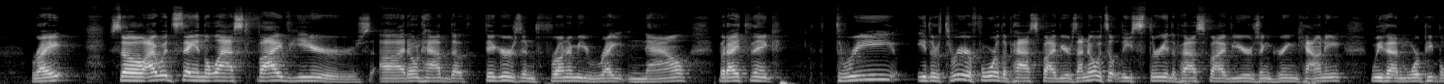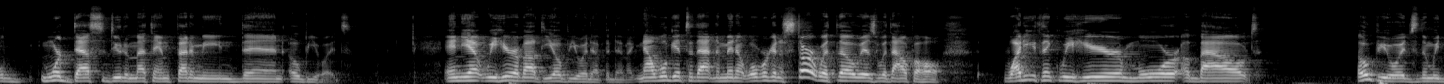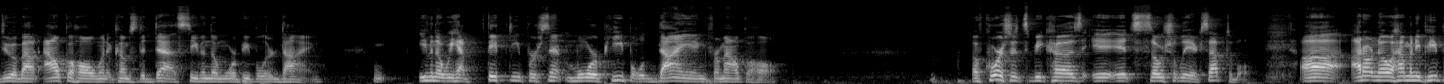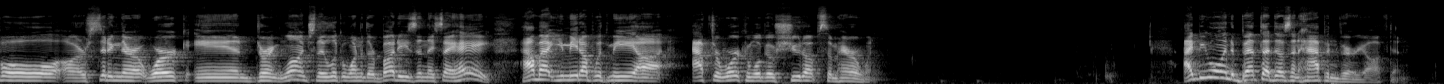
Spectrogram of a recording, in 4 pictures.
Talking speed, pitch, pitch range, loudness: 190 wpm, 160 Hz, 145-180 Hz, -19 LUFS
